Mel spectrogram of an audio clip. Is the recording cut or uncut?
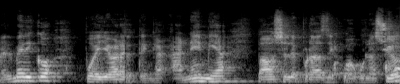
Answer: cut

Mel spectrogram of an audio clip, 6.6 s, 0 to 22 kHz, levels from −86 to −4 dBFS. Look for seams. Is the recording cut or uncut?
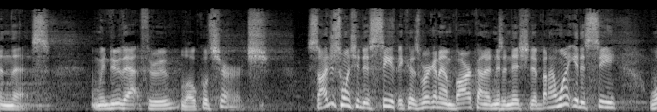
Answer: cut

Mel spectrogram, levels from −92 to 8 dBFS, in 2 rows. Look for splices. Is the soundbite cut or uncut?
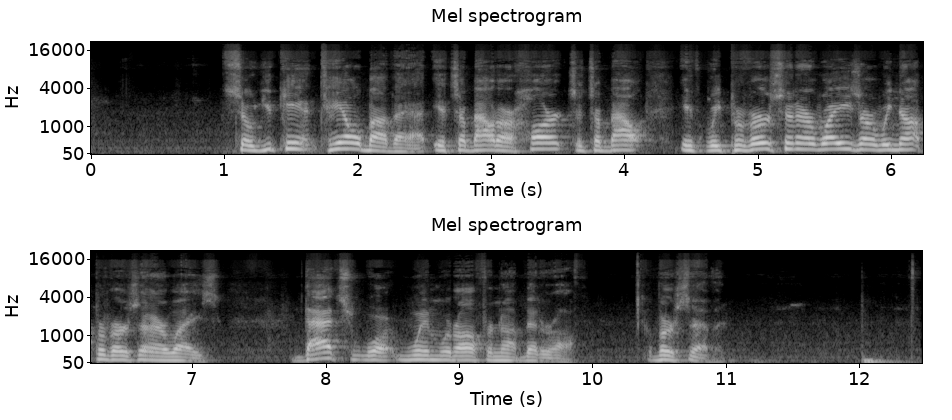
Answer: cut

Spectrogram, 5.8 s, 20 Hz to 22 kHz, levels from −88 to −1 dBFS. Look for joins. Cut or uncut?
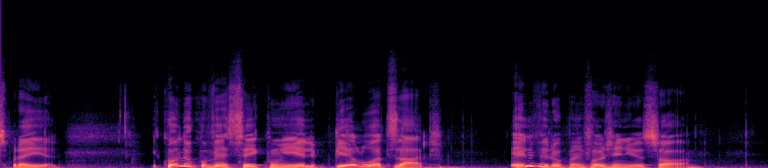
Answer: uncut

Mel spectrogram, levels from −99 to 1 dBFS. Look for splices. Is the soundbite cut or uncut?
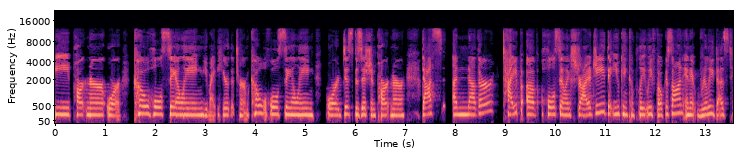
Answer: cut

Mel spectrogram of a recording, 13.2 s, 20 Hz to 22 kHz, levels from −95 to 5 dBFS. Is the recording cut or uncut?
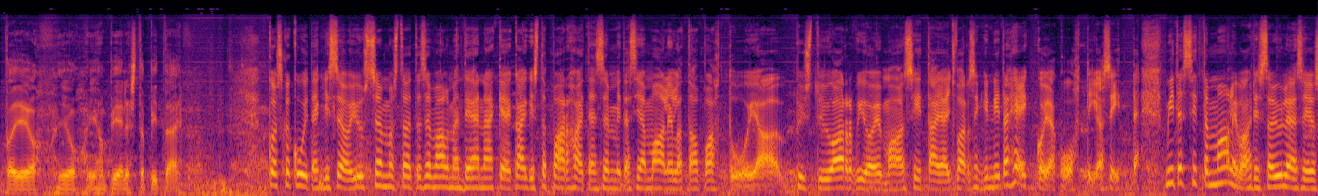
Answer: cut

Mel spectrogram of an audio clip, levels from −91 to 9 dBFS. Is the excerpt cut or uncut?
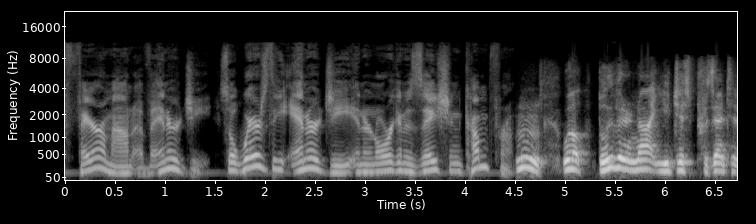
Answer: cut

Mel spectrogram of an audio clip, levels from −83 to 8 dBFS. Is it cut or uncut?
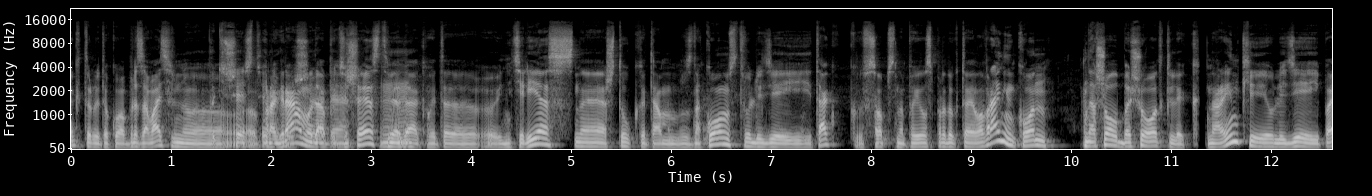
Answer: uncut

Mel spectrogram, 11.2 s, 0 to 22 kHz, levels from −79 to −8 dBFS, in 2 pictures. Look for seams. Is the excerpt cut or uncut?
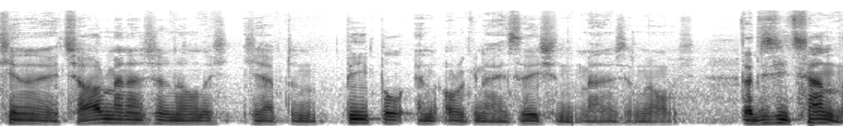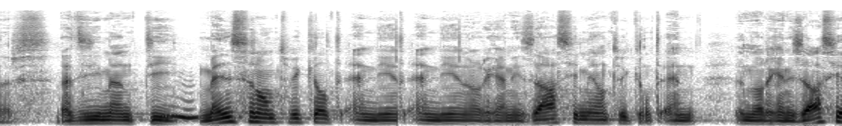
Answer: cut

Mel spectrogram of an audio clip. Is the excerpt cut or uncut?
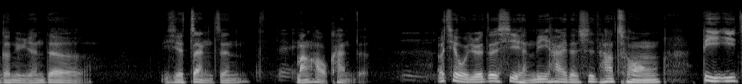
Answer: uncut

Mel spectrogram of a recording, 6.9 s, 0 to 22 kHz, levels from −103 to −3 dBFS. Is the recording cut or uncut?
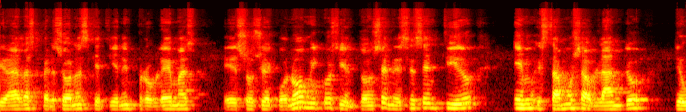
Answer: uncut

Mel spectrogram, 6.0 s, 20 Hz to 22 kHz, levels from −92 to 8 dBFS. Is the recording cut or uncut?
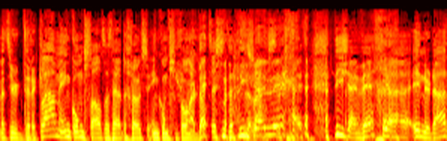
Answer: uncut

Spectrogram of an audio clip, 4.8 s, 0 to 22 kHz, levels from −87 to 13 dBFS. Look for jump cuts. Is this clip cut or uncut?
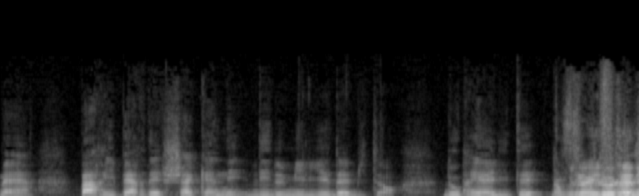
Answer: cut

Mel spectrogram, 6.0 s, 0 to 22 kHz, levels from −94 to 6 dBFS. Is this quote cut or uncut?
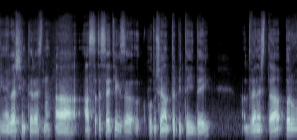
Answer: cut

